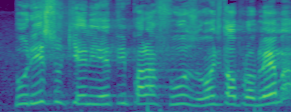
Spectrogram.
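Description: A man talks at an extremely high pitch with ordinary pitch variation. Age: 60s. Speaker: pastor. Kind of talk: teaching seminar. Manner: conversational, animated.

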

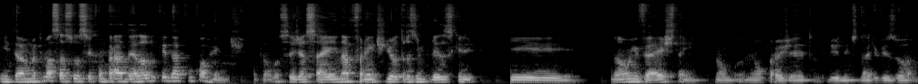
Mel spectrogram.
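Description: A man talks at a moderate pace with a medium pitch. His pitch variation is ordinary. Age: 20s. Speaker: graphic designer. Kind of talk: casual chat. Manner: halting.

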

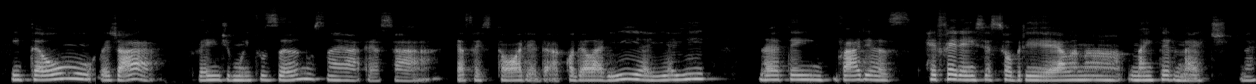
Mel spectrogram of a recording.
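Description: A woman's medium-pitched voice, flat and monotone, at a very slow pace. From Paraná, Brazil (Araucária, near Curitiba). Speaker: feminist activist. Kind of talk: interview. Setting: studio.

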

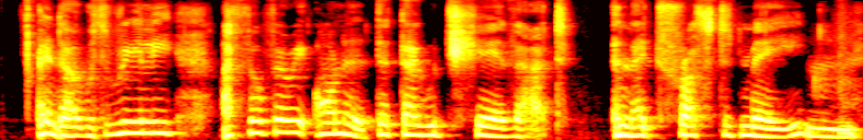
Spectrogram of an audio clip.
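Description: In an Australian accent, a woman speaks with a somewhat breathy voice and fairly even intonation. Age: 70s. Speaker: artist and healer. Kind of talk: interview conversation.

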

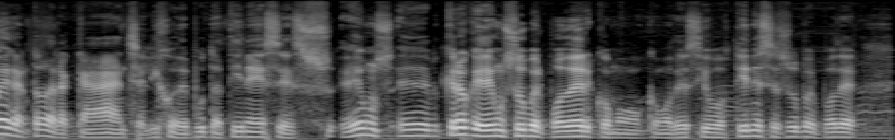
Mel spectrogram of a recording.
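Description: An ordinary speaking voice belongs to a man of medium pitch. He talks at a fairly quick pace with lively intonation. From Salta, northwestern Argentina. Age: 50s. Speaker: documentary filmmaker, former television worker. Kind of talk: casual radio interview.

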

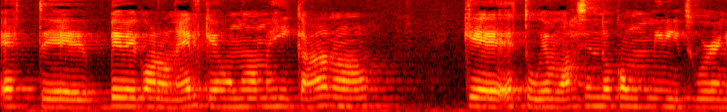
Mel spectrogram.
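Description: A woman with a Puerto Rican accent speaks at a moderate pace amid noticeable background noise and audible room echo. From Puerto Rico (Bayamón). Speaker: dancer and dance teacher. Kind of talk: casual interview.

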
